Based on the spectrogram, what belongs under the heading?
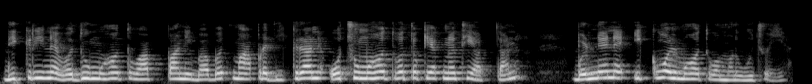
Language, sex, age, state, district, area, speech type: Gujarati, female, 30-45, Gujarat, Rajkot, urban, spontaneous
